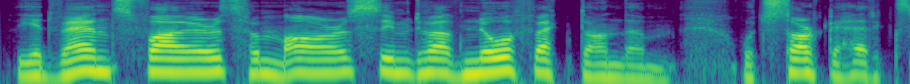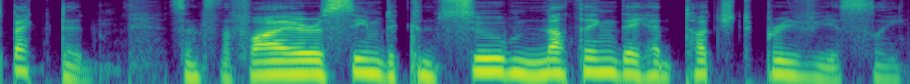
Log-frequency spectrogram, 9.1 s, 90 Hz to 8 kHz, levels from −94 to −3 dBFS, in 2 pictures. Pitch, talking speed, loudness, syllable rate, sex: 150 Hz, 180 wpm, -17 LUFS, 5.4 syllables/s, male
